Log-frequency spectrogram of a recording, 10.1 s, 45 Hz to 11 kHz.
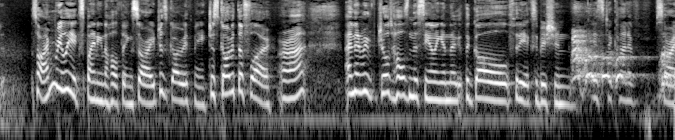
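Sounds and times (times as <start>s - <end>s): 
speech: 0.5s - 10.1s
dog barking and yipping in high-pitched bursts: 8.6s - 10.1s.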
